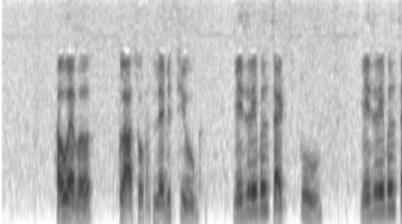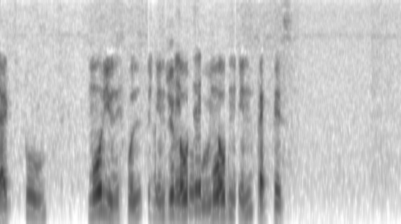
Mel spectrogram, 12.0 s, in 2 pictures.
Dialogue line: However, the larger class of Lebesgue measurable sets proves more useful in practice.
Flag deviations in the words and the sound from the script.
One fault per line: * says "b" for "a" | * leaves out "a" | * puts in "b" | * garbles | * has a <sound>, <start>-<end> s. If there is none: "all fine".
* leaves out "the larger"
* puts in "measurable sets proves"
* garbles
